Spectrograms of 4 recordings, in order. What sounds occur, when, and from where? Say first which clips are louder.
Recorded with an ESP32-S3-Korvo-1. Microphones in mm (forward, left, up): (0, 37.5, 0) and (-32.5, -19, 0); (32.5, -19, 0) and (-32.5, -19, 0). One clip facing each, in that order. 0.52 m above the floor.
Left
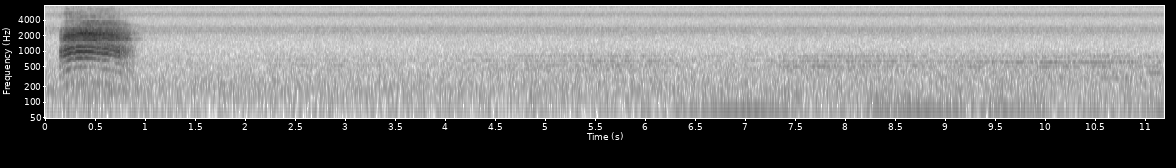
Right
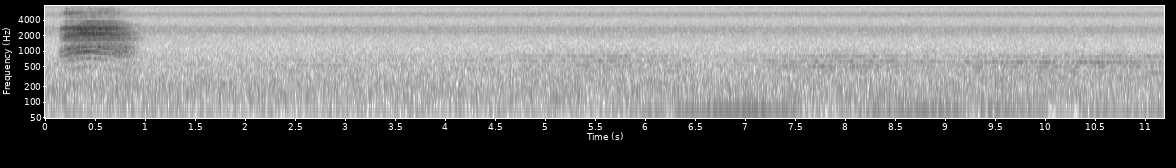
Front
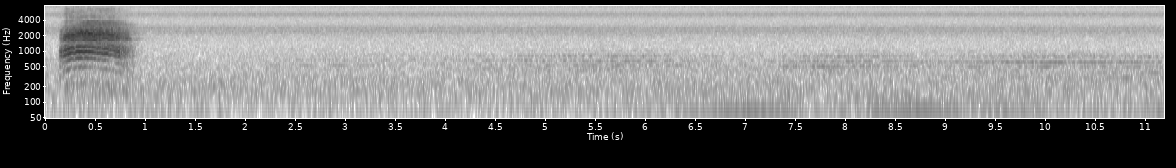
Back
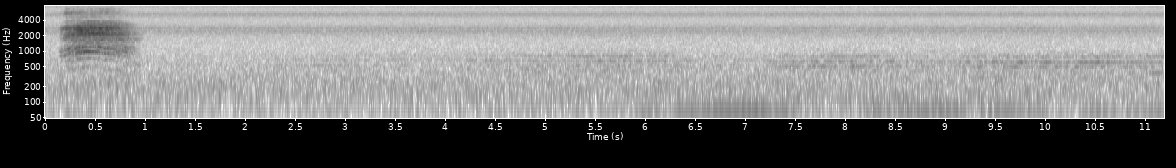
0.1 s a cat meowing: left 7 dB, front 7 dB; 25° left, 1.6 m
